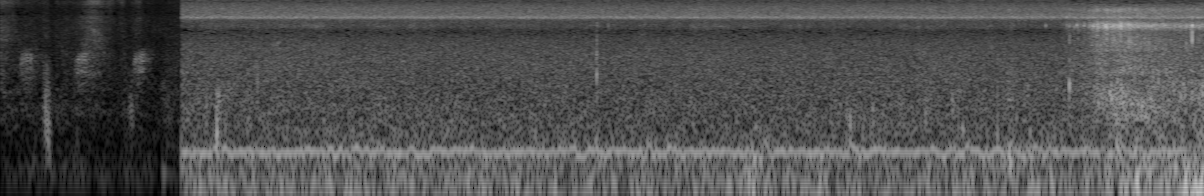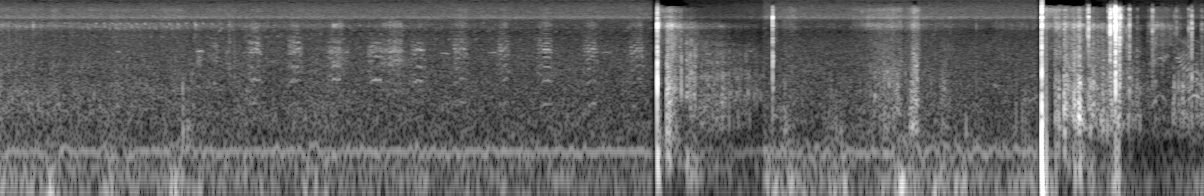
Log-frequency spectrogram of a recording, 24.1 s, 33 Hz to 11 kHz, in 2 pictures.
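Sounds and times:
ducks quacking faintly: 0.0 - 2.3, 10.7 - 18.6
loud sharp crack: 18.6 - 19.6.

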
